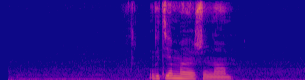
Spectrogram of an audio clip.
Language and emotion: Russian, neutral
